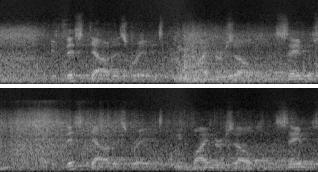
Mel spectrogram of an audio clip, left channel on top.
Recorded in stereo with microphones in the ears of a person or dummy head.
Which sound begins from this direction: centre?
A man speaking, at 0.5 s.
